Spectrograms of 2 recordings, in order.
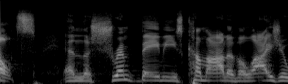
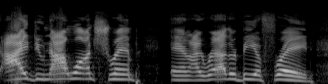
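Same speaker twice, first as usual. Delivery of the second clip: higher, louder mock refusal; defiant refusal; 6 semitones higher, 8 dB louder than usual. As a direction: refuse her flat out, raising the voice. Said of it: "And he's like".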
